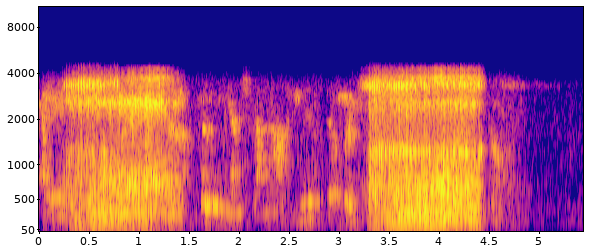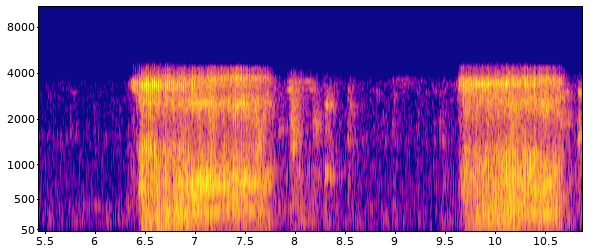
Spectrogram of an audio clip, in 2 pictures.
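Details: Loud, harsh, rattling snores in four long bursts about every three seconds with quiet gaps, keeping the listener awake; snoring.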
